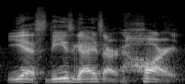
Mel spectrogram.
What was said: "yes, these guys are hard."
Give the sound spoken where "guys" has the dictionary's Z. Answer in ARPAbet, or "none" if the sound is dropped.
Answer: Z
